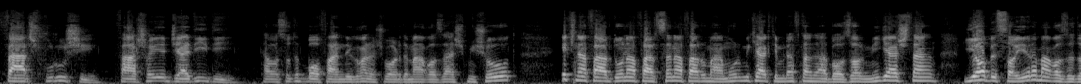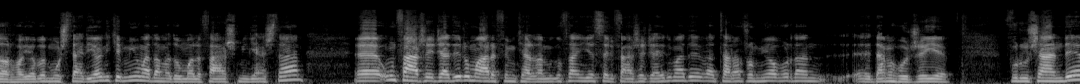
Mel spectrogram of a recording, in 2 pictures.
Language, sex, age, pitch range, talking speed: Persian, male, 30-49, 125-155 Hz, 165 wpm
